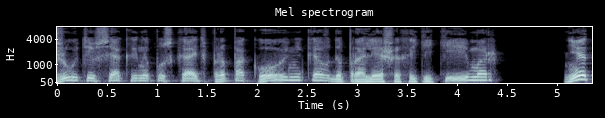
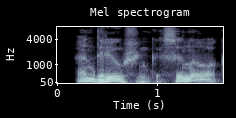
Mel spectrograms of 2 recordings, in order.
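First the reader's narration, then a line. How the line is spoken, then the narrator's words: Tender, affectionate. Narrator (Russian): говорит она так ласково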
